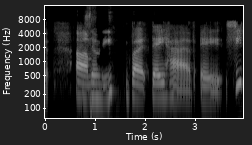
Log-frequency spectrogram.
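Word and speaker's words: Zoni: to be more private called Zony, like Zo Ni. So, I think that's how you say it. Um, Zony, but they have a sea turtle kind of like sanctuary.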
